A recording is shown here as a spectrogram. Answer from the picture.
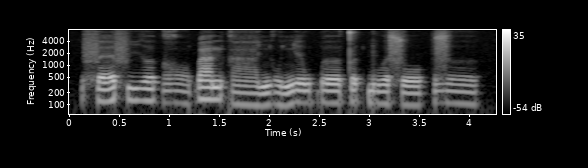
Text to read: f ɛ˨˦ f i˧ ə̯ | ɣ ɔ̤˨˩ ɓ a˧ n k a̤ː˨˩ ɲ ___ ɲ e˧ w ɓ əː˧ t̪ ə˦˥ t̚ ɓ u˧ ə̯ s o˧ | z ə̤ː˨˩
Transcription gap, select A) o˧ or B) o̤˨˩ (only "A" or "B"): B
